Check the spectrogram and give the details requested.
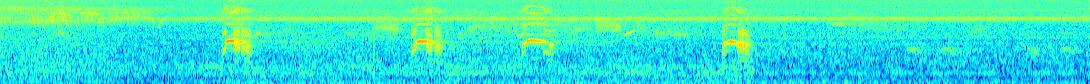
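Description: A bird gives four short, arched calls spaced one to two seconds apart, over a steady high-pitched insect drone.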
